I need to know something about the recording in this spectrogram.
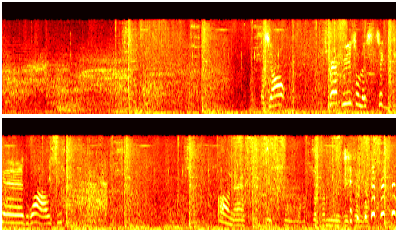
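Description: Gunfire and energy blasts crackle in a fast fight.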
